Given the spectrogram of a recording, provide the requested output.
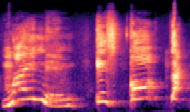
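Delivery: slow, high stalling reply; stalling over his own name; hesitant drawn-out answer. Acted. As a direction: stretch it out nervously. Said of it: "And say".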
